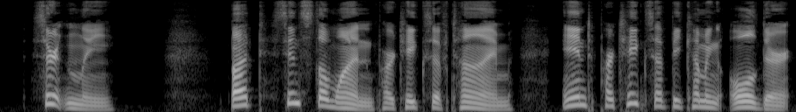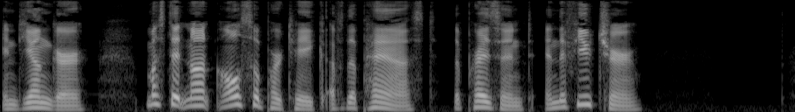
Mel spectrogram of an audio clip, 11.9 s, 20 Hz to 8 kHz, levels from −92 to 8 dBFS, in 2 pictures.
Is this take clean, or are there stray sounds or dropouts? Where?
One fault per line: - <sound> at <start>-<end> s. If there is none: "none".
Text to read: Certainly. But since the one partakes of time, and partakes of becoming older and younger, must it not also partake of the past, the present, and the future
none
